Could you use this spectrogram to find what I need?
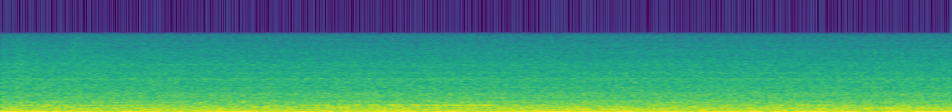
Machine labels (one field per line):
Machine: fan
